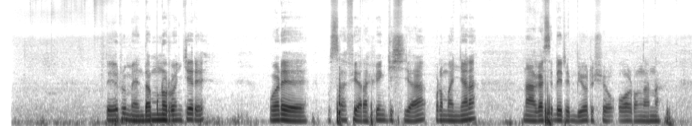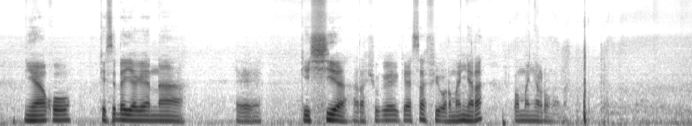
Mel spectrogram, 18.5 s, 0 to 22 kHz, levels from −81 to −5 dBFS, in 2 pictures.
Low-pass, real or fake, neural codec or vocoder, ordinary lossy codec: none; fake; vocoder, 44.1 kHz, 128 mel bands, Pupu-Vocoder; none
